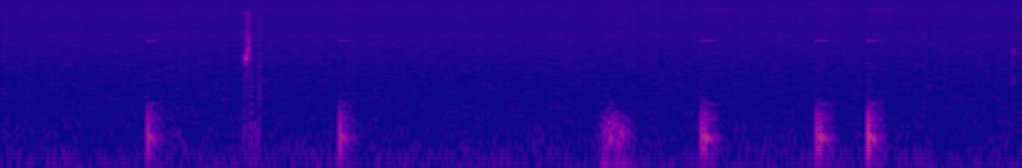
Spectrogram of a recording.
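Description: Soft electronic clicks sound as buttons on a panel are pressed.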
